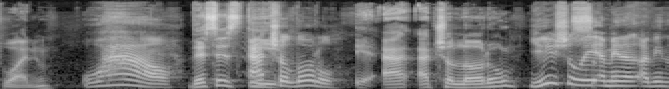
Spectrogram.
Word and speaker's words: axolotl: This is the axolotl. Axolotl. Usually, I mean, like I can in Latin America, in Aztec society, the X is a ch. Yeah. Right. So it's AX. So I would say axolotl because the TL is also.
